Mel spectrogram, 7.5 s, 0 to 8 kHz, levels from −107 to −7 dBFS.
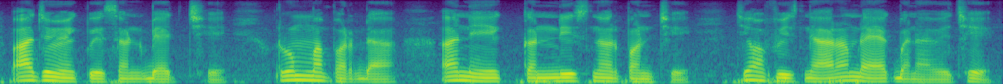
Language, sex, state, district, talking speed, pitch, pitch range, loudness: Gujarati, male, Gujarat, Valsad, 145 wpm, 110 Hz, 100-125 Hz, -20 LUFS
